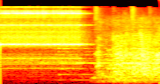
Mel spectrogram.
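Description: Electronic buzzer sounding one steady high tone that cuts off about a second in.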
